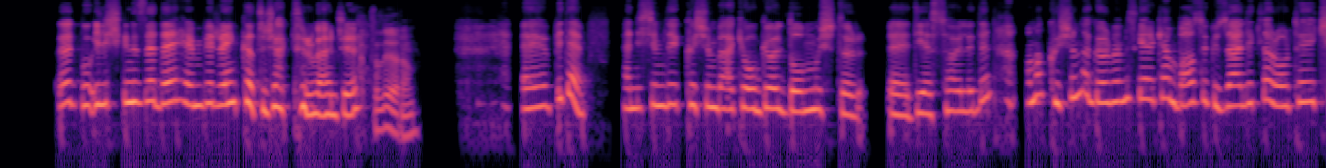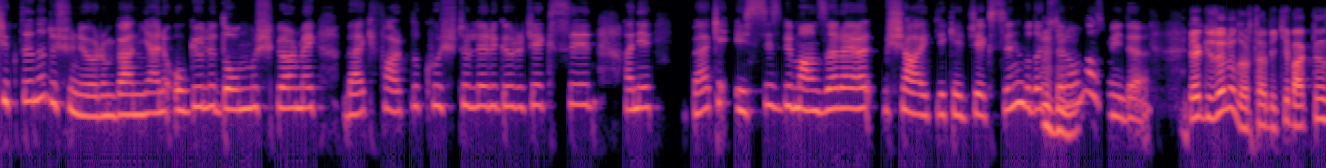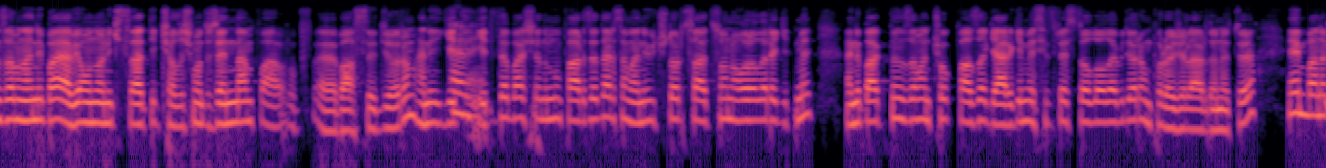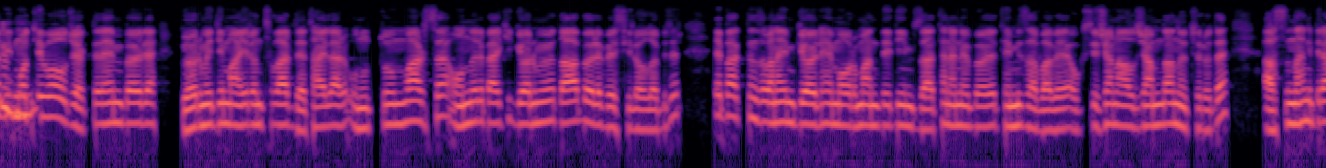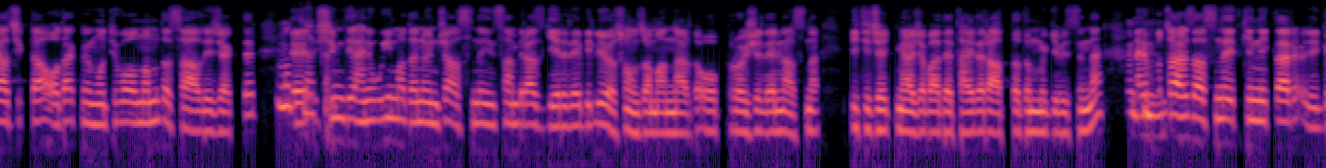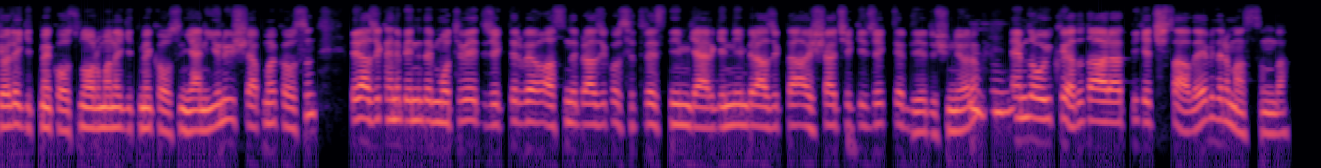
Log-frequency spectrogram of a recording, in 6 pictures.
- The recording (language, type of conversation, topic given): Turkish, advice, Kısa yürüyüşleri günlük rutinime nasıl kolayca ve düzenli olarak dahil edebilirim?
- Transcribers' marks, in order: laughing while speaking: "katacaktır"; unintelligible speech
